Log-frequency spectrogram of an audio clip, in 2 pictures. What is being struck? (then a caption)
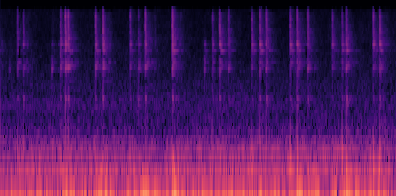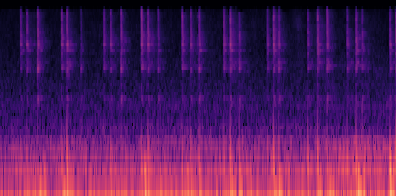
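Small metal soda can. A small, hollow metal Fanta orange soda can held in the hands is tapped quickly with fingertips and fingernails. The taps make a steady run of crisp, bright, tinny clicks that die away almost at once, over a low, dull rumble.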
